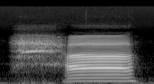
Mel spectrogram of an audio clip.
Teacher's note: حلق کے درمیانی حصے سے ادا کریں گے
